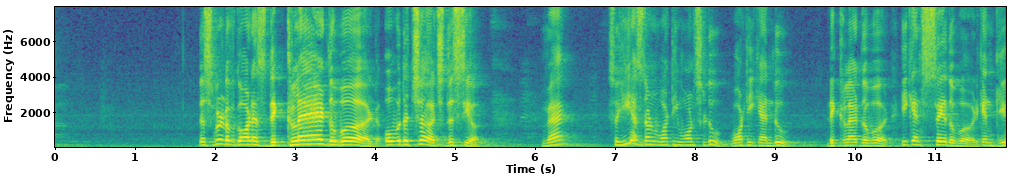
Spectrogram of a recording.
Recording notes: preached at Sunday Service on 7 January 2024 at Revelation Church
